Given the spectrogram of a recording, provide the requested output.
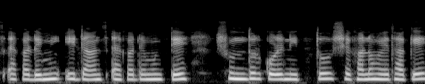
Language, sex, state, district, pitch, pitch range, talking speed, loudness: Bengali, female, West Bengal, North 24 Parganas, 235 Hz, 235-250 Hz, 155 wpm, -14 LUFS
